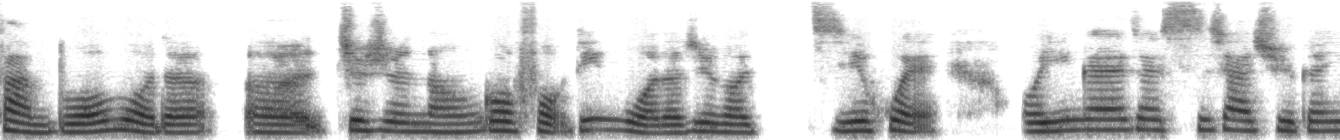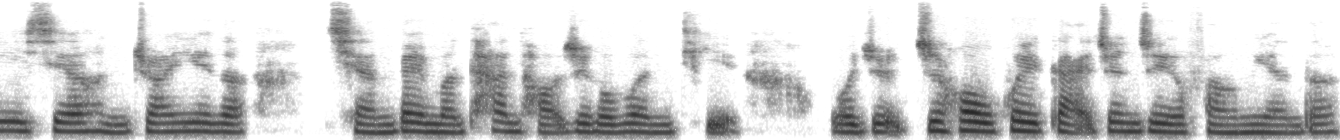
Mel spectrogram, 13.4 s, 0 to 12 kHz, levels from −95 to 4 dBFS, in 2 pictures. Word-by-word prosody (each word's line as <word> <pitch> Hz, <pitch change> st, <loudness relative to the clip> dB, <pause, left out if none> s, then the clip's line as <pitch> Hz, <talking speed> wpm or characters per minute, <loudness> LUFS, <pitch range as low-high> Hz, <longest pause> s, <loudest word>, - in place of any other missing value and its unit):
反 210 Hz, -7 st, +4 dB
驳 200 Hz, +1 st, +5 dB
我 240 Hz, -5 st, +4 dB
的， 190 Hz, 0 st, +1 dB
呃， 190 Hz, -1 st, +2 dB
就 245 Hz, -1 st, +3 dB
是 225 Hz, -2 st, 0 dB
能 200 Hz, 0 st, -2 dB
够 230 Hz, -1 st, +5 dB
否 210 Hz, -2 st, +1 dB
定 250 Hz, +2 st, -2 dB
我 185 Hz, -5 st, +3 dB
的 185 Hz, 0 st, +2 dB
这 215 Hz, 0 st, 0 dB
个 190 Hz, -1 st, 0 dB, 0.3 s
机 225 Hz, -1 st, +1 dB
会。 230 Hz, -2 st, +2 dB, 0.4 s
我 215 Hz, 0 st, +2 dB
应 235 Hz, +3 st, +1 dB
该 255 Hz, 0 st, +1 dB
在 255 Hz, -1 st, -2 dB
私 250 Hz, +1 st, -7 dB
下 250 Hz, -2 st, 0 dB
去 235 Hz, 0 st, -1 dB
跟 225 Hz, 0 st, -2 dB
一 225 Hz, -, 0 dB
些 220 Hz, -2 st, -1 dB
很 195 Hz, -3 st, -4 dB
专 210 Hz, 0 st, -3 dB
业 215 Hz, -1 st, -1 dB
的 200 Hz, 0 st, -1 dB, 0.4 s
前 190 Hz, -2 st, -3 dB
辈 220 Hz, -1 st, +2 dB
们 195 Hz, -1 st, 0 dB
探 220 Hz, -1 st, -4 dB
讨 185 Hz, -3 st, -5 dB
这 205 Hz, -1 st, -1 dB
个 190 Hz, -, +1 dB
问 190 Hz, -1 st, -2 dB
题， -, -, -6 dB, 0.5 s
我 195 Hz, -1 st, 0 dB
觉 205 Hz, +1 st, -1 dB
得 -, -, -2 dB
之 230 Hz, 0 st, +2 dB
后 220 Hz, -1 st, +5 dB
会 215 Hz, 0 st, +3 dB
改 215 Hz, -2 st, -1 dB
正 215 Hz, -2 st, -1 dB
这 210 Hz, -2 st, +1 dB
个 195 Hz, -, 0 dB
方 185 Hz, -1 st, -4 dB
面 185 Hz, -1 st, -3 dB
的。 195 Hz, +1 st, -6 dB
210 Hz, 235 characters per minute, -21 LUFS, 195-230 Hz, 0.5 s, 驳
